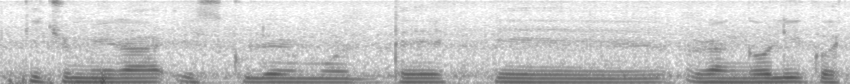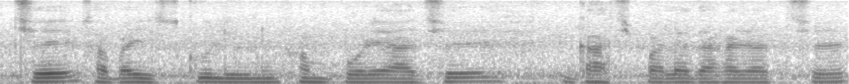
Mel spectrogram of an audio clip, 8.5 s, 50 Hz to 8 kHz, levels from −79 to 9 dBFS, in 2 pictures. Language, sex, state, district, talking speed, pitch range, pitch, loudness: Bengali, male, West Bengal, Jhargram, 115 wpm, 130-140 Hz, 135 Hz, -29 LUFS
